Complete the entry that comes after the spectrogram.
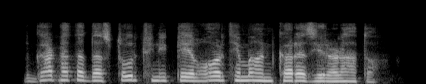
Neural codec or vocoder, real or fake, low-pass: codec, 16 kHz in and 24 kHz out, 0.8 kbps, FocalCodec, streaming, 65536 codes; fake; 7.2 kHz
